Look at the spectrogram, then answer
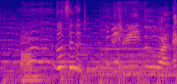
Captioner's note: giggling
